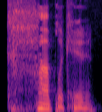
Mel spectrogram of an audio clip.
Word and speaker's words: complicated: The stress is on com. That first syllable is really high. So that means all those other syllables, we need to go even lower. Complicated, complicated, complicated. You want to be careful with this one because what a lot of students want to do is they want to say complicated, complicated, but it's not complicated. It's complicated. We're stressing the first syllable.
